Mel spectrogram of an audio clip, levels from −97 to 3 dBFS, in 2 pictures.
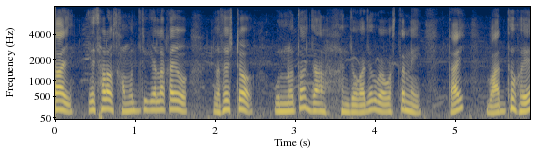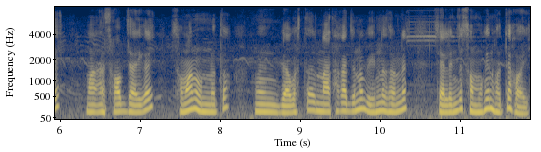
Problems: constant background noise, continuous background conversations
